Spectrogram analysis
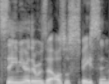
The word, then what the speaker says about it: Spasim: And then in that same year, there was also Space Sim. It's spelled SPA Sim, which is pretty interesting.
